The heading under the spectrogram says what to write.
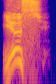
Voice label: Vox Happy, jp; Chase; kingsraid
